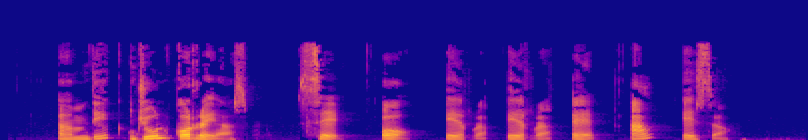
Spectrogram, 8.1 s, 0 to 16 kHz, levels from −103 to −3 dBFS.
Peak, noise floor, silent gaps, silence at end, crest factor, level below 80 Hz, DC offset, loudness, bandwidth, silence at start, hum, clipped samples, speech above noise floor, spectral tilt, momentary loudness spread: -4 dBFS; -77 dBFS; none; 0.85 s; 24 dB; -76 dBFS; under 0.1%; -26 LUFS; 11.5 kHz; 0.6 s; none; under 0.1%; 51 dB; -4.5 dB/octave; 20 LU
